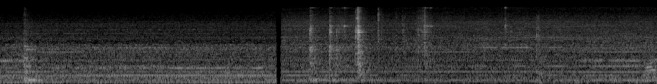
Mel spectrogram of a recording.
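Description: Steady hum of a running Codatto MBY 2214 panel bender. About three seconds in the sound cuts, and a quick run of sharp metallic clicks and knocks follows, the loudest just past halfway.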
